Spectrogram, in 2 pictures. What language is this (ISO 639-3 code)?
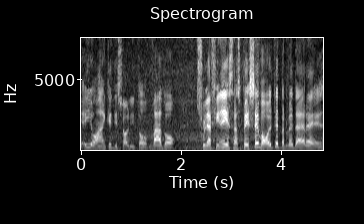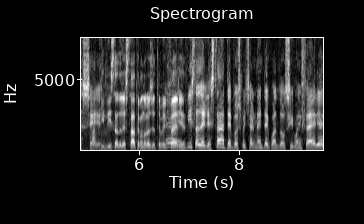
ita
